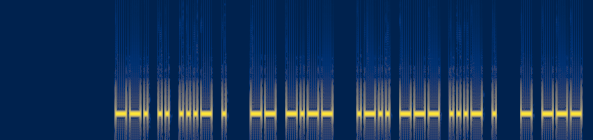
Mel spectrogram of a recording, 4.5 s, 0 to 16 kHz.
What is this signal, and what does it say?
Morse code, heard as a keyed tone, about 44 wpm, 700 Hz. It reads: GIVE MY LOVE TO
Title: Sentences from Top 1400 Words 45wpm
